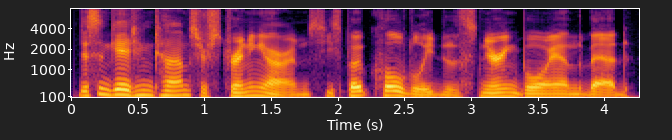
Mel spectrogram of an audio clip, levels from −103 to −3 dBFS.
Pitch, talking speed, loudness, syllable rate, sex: 115 Hz, 195 wpm, -17 LUFS, 5.4 syllables/s, male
